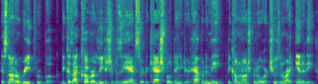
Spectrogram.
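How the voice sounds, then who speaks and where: A man from Georgia in the US talks fast in a medium-pitched voice as a guest on a podcast interview. An executive coach, he earnestly explains things one step at a time.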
